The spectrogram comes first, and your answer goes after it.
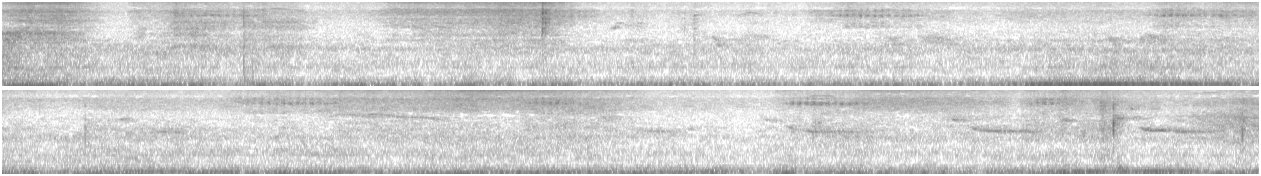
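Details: Domestic female cat purring with approval while being petted; a low, steady rumbling purr runs throughout with gentle swells in loudness and a faint background hiss.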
